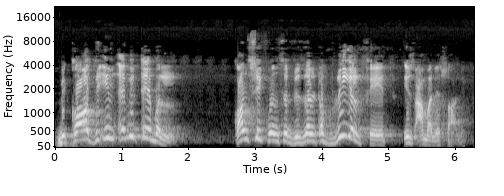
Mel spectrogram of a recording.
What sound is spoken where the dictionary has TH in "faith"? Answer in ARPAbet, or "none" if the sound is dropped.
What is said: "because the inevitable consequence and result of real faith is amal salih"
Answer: T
